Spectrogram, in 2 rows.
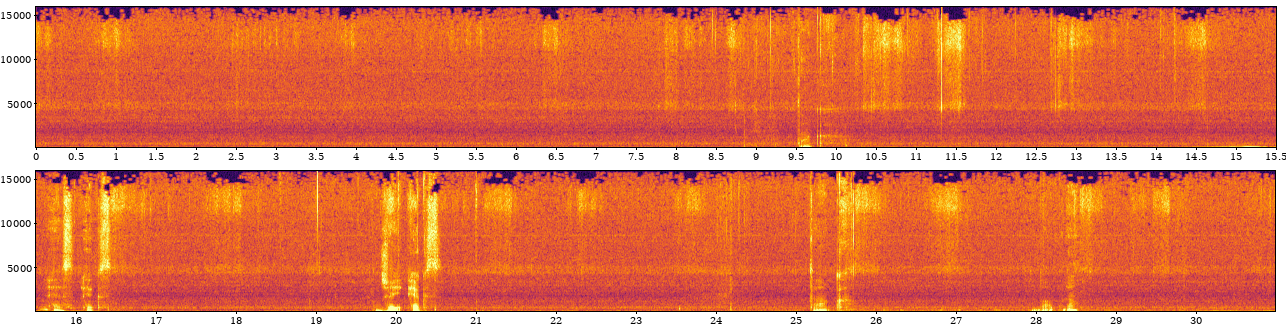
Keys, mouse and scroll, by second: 15.5 s, 16.0 x, 17.8 Escape, 19.7 g, 19.9 x, 20.9 x.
